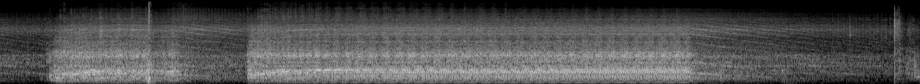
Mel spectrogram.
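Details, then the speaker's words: Vintage Hoover 160 vacuum cleaner motor on the bench: spins to a steady but low, rough buzzy hum, far too slow, with arcing visible at the bottom of the motor; faulty armature. "sounds like you know not turning the tour there it's going it's going but it's not fast enough it's far too slow it's not running properly and you can actually see arcing right down in the motor there on the bottom"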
